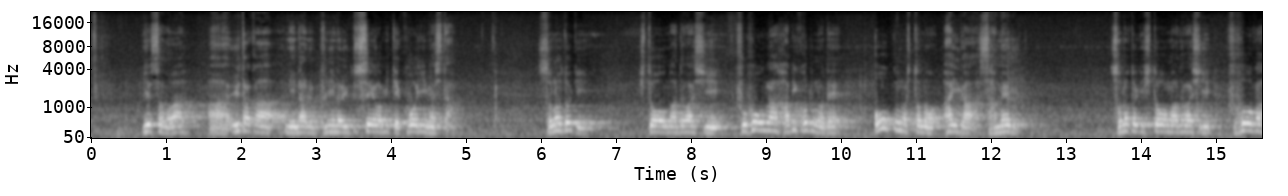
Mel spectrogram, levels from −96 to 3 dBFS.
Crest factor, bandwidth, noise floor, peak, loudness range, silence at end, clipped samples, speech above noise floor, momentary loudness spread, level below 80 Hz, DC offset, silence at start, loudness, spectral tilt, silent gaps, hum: 18 dB; over 20 kHz; -44 dBFS; 0 dBFS; 3 LU; 0 s; under 0.1%; 27 dB; 12 LU; -56 dBFS; under 0.1%; 0 s; -18 LUFS; -6.5 dB/octave; none; none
